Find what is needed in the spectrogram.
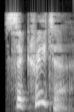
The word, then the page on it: secreta: British English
